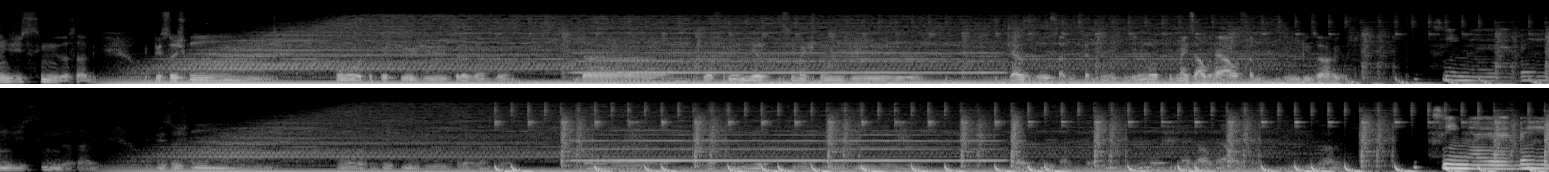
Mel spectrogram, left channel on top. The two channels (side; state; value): both; normal; correlation 0.31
